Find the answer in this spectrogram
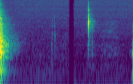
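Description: Two short metallic clicks from handling the steel halves of the disassembled parallel-jaw pliers: a sharp one right at the start with a brief ring, and a fainter one about a second and a half later.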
